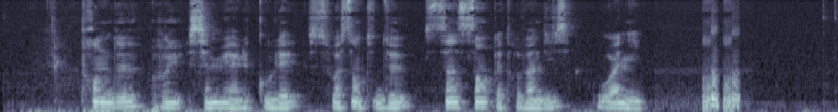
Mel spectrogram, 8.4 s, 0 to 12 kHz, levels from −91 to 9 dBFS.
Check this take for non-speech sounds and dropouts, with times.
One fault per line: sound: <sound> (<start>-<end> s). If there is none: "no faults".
sound: laugh (7.0-7.4 s)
